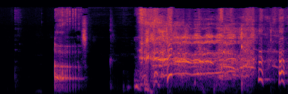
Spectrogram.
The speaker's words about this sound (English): If you're gonna break it, you might as well break it with a belch. I actually felt that kind of soothing. That was a good one. That was really good. A good belch or a good piece of dead air? Both. It wasn't a great belch.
